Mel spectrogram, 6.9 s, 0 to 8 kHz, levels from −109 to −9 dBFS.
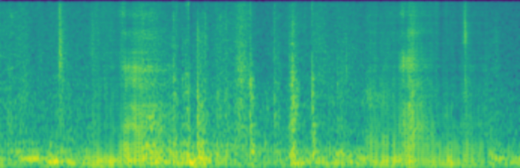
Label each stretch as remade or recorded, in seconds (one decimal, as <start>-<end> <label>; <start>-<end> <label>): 0.0-1.2 recorded; 1.2-1.9 remade; 1.9-4.9 recorded; 4.9-6.5 remade; 6.5-6.9 recorded

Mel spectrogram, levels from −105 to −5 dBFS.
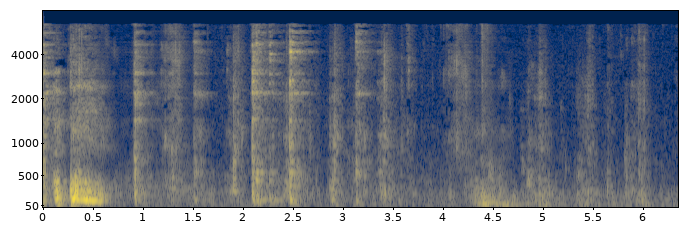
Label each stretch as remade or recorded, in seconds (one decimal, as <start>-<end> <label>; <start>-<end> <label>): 0.0-0.5 recorded; 0.5-1.6 remade; 1.6-4.1 recorded; 4.1-4.7 remade; 4.7-6.4 recorded

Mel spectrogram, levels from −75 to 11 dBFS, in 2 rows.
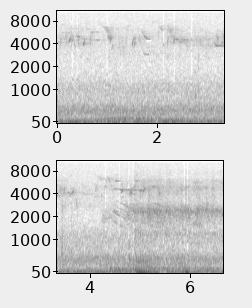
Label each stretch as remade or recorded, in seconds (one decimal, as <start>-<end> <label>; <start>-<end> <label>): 0.0-6.7 recorded

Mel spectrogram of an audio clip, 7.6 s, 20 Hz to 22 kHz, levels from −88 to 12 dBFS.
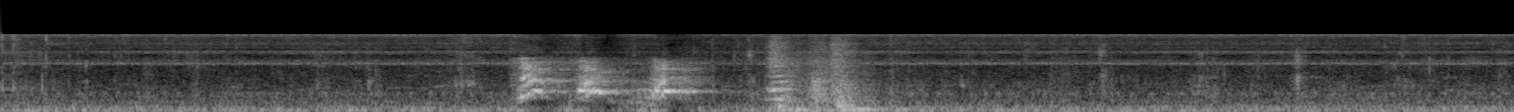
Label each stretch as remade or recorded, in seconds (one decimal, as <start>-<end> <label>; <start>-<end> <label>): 0.0-5.8 remade; 5.8-6.7 recorded; 6.7-7.6 remade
